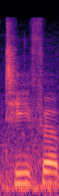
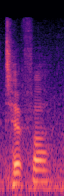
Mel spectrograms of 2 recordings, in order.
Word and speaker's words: Tifa: they're saying it wrong how are you saying it tiffa i get oh tifa versus tiffa okay as in short for tiffany yeah 20 is plenty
